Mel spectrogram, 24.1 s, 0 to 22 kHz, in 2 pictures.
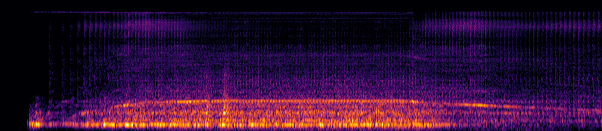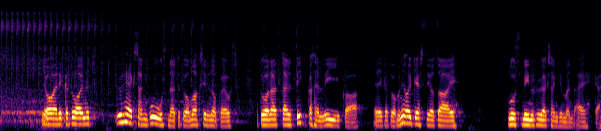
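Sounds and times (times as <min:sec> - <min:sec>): electric motor whine: 0:01.0 - 0:16.2
low hum: 0:03.0 - 0:14.4.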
